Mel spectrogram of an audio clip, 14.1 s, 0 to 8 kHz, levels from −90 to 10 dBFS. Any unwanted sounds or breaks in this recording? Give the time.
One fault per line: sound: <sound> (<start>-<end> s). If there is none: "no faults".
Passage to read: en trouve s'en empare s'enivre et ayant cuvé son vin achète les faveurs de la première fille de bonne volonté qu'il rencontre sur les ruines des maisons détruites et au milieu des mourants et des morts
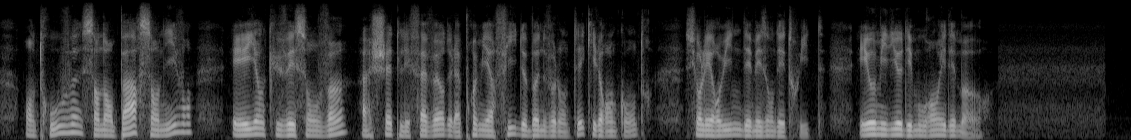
no faults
